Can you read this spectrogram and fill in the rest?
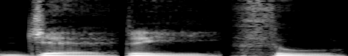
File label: "jerithu", concat syllables; Affixing experiment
